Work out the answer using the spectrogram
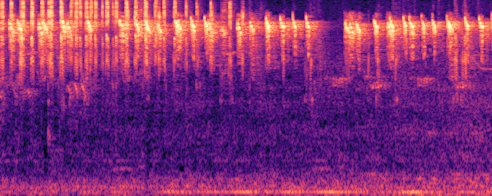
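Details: Lure sound of the golden-headed cisticola, played to bring birds to lime sticks. Rapid, high-pitched chattering chirps run for three seconds, break briefly, then resume. Occasional softer, lower whistles are heard.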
